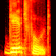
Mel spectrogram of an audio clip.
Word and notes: gatefold: Indian

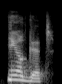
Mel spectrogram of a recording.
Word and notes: yoghurt: Indian

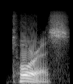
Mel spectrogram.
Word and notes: Taurus: American English

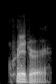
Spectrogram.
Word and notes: critter: American English

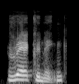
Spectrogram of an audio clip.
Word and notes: reckoning: Indian

